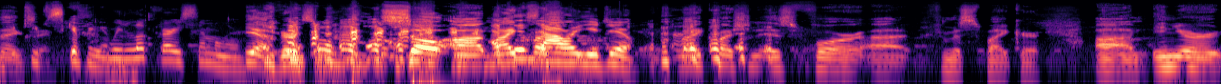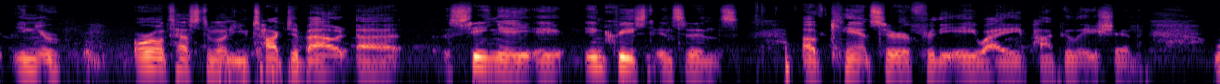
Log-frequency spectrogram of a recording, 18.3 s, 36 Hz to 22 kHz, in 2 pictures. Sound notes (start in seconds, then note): 4.8 laughter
